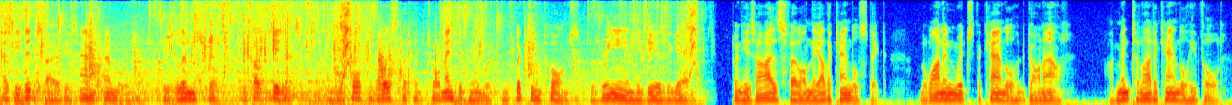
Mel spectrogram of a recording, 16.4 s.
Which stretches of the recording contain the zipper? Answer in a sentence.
You can hear the zipper from 4.0 to 4.7 s and from 8.6 to 9.4 s.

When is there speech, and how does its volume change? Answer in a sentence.
You can hear the speech from 0.0 to 16.3 s, at a steady volume.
